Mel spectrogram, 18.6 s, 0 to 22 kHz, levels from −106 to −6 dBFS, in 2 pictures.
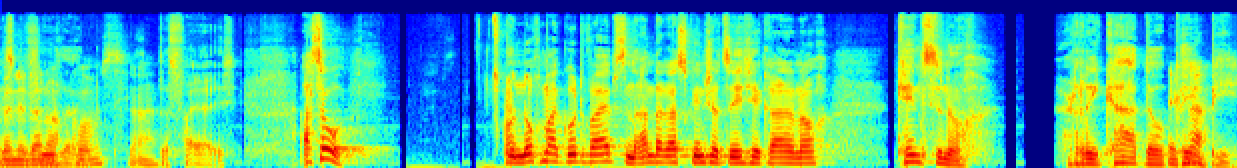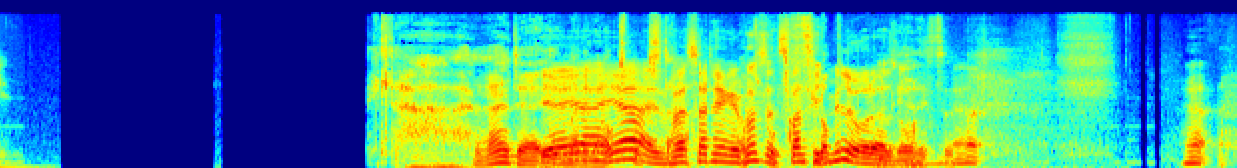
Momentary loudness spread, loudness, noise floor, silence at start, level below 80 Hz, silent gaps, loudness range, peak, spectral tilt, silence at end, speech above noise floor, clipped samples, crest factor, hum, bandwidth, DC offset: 20 LU; -19 LUFS; -43 dBFS; 0 s; -44 dBFS; 3.00-3.04 s, 7.53-7.61 s, 7.68-7.91 s, 9.73-10.88 s, 10.94-12.01 s; 9 LU; -6 dBFS; -5 dB/octave; 0 s; 24 dB; under 0.1%; 14 dB; none; 15.5 kHz; under 0.1%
